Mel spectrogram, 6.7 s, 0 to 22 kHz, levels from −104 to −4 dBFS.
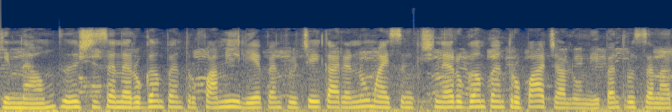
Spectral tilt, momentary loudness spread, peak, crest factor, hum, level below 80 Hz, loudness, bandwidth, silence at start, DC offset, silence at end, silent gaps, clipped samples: -5 dB/octave; 5 LU; -2 dBFS; 12 dB; none; -28 dBFS; -14 LUFS; 8 kHz; 0 s; under 0.1%; 0 s; none; under 0.1%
